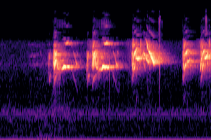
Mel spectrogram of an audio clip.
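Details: Female European goldfinch singing loudly and close: four dense, buzzy, twittering bursts following one another rapidly, each about a third of a second long, over a faint low hum.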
